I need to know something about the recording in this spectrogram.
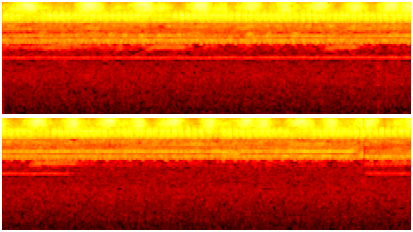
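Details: Many crickets trilling in a forest after dark, a continuous bright, rapidly pulsing chorus; a steady whistle-like tone runs beneath it for the first six seconds and comes back briefly at the end.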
